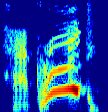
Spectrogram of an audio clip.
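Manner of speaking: a squeaky, startled "Hagrid?", pitched far up; surprised AI Seinfeld. Retold or imitated. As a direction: mimic the AI voice caught off guard, yelping the name high. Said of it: "it sounded like he was surprised".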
